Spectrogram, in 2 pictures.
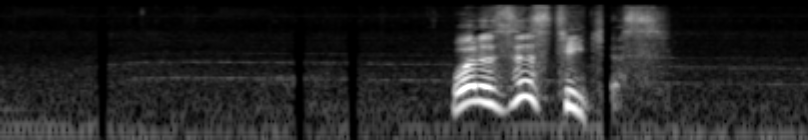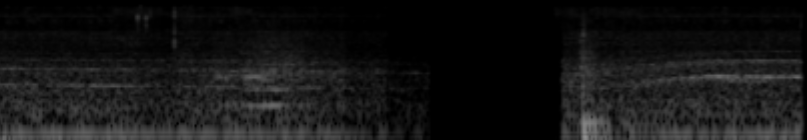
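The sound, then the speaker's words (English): An emergency vehicle siren wails faintly outside, a thin sustained tone drifting slowly in pitch, while a man speaks briefly over it. “this world we see, all this stuff, the sirens, everything we're hearing”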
